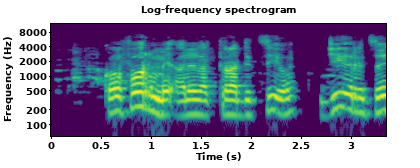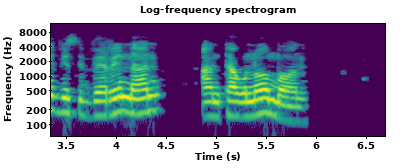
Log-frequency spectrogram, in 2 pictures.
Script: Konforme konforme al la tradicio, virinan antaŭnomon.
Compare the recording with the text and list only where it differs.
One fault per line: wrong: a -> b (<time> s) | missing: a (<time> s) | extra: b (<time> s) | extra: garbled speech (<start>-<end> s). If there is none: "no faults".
missing: konforme (1.2 s)
extra: ĝi ricevis (2.8 s)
